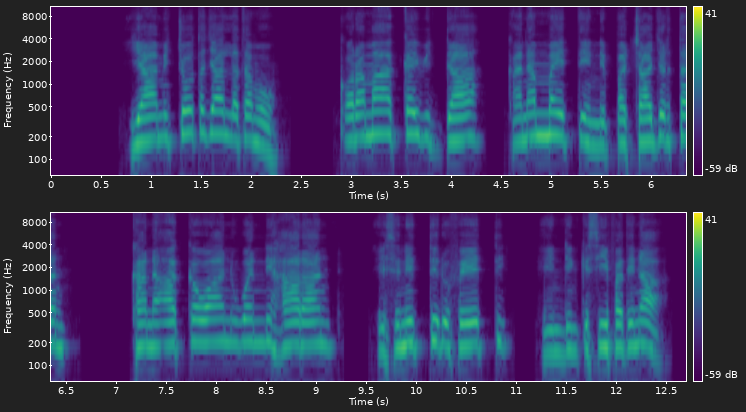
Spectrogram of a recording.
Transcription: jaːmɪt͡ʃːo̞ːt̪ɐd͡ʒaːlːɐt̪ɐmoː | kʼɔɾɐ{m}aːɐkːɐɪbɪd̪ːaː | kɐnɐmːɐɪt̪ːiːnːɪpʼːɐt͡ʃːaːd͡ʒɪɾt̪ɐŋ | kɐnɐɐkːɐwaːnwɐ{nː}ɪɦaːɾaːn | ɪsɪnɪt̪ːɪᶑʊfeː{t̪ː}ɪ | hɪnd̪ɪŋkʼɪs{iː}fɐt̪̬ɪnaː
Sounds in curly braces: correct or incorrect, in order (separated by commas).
correct, correct, correct, correct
